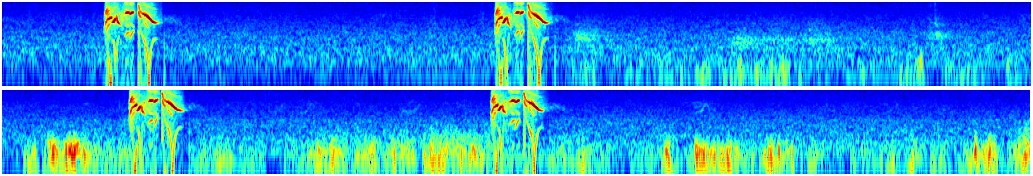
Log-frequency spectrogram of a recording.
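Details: European goldfinch in the wild giving four brief, high twittering call notes at uneven intervals, with low rumbling background noise building in the second half.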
